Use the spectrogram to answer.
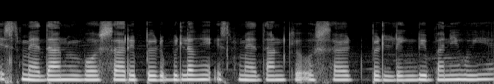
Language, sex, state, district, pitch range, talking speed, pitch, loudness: Hindi, female, Bihar, Darbhanga, 210-220 Hz, 220 wpm, 210 Hz, -14 LUFS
